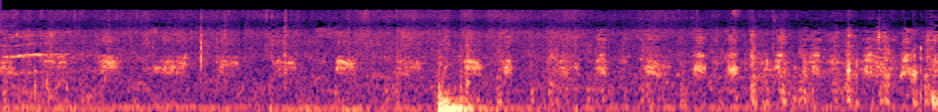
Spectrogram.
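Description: Ducks quacking over and over in short calls, about three a second, as they come close expecting food. A single low thump sounds near the middle.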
